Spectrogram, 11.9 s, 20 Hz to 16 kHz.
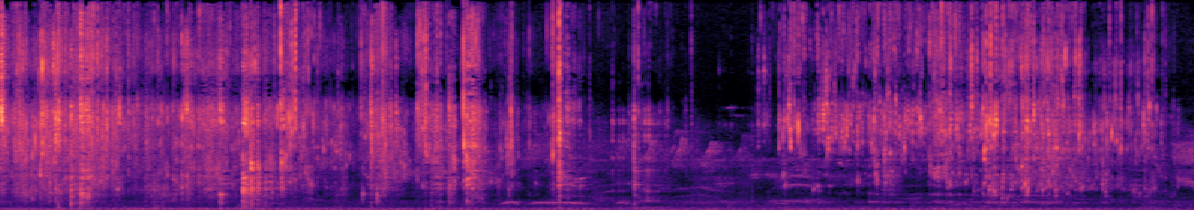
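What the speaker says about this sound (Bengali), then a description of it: "এবার আমি এই চিড়েটাকে 2 থেকে 3 বার ভালো করে ধুয়ে পরিষ্কার করে নেব।" Flattened rice (chira) is rinsed by hand in a bowl of water, with close splashing, dripping and swishing in uneven bursts and soft clinks between, no talk.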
